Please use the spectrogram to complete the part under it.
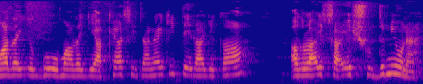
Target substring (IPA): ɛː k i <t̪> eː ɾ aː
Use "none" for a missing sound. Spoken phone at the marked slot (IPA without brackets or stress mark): t̪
